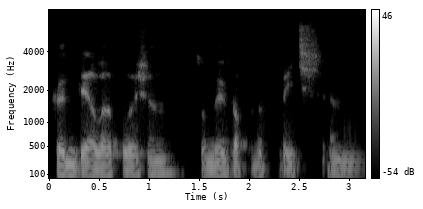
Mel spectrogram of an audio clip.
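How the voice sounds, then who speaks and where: A young Irish man telling his story in an interview, pausing often with ums. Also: low-pitched, flat delivery, husky. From Ireland. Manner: hesitant, many ums, rambling. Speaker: interviewed student. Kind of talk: casual interview. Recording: dull lo-fi sound.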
